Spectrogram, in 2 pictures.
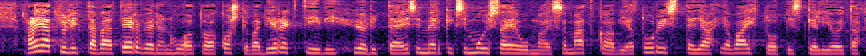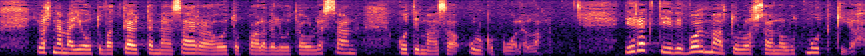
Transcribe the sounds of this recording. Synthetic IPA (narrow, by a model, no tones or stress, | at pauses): rɑjɑt̪ylit̪ːæʋæːt̪e̞rʋe̞ydenhuolt̪o̞ɑko̞skeʋɑdire̞kt̪iːʋihyødyt̪ːæːe̞sime̞rkiksimuisːɑeːuːmːɑisːɑmɑt̪kɑːʋiɑt̪urist̪e̞jɑjɑʋɑjht̪oopiske̞lio̞jt̪ɑjo̞snæmæjowt̪uʋɑt̪kæyt̪ːæmæːnsɑiɾɑːho̞jt̪o̞pɑlʋe̞luit̪ɑo̞lːesːɑːnko̞t̪imɑːnsɑulko̞puolḛlːɑ | d̥ire̞kt̪iːʋiʋo̞imːɑːnt̪ulo̞sːɑono̞lːut̪mut̪kḭɑ̰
